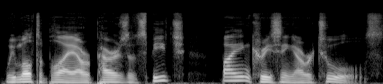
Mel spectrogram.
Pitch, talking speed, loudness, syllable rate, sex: 110 Hz, 155 wpm, -18 LUFS, 4.4 syllables/s, male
